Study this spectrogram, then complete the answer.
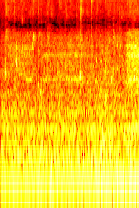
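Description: Steady close splashing of an aquarium filter outflow pouring into the tank surface, a continuous watery rush with no breaks.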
